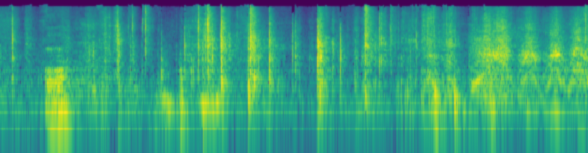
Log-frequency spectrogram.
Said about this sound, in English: it's just a bit of tape actually, which I think I could probably pull off.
